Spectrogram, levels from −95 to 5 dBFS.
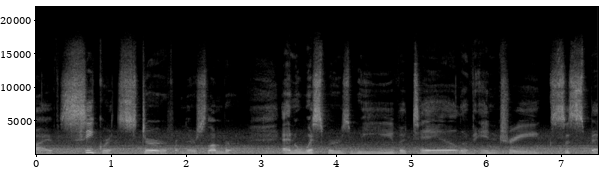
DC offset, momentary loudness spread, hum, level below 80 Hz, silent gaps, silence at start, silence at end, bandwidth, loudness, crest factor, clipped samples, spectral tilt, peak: under 0.1%; 10 LU; none; -58 dBFS; none; 0 s; 0 s; 16.5 kHz; -34 LUFS; 18 dB; under 0.1%; -4.5 dB/octave; -16 dBFS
